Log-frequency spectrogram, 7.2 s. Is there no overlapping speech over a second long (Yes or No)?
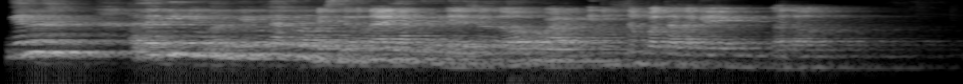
No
